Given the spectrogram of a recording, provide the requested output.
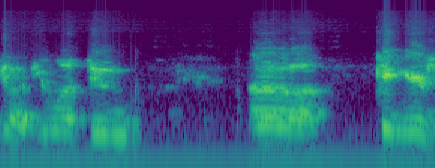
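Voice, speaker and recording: A man speaks at a very fast pace. Noticeable background noise sits behind him. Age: 60s. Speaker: incarcerated man advocating for parole reform. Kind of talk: interview.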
